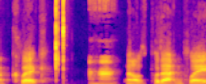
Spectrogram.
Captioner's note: mouse clicking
